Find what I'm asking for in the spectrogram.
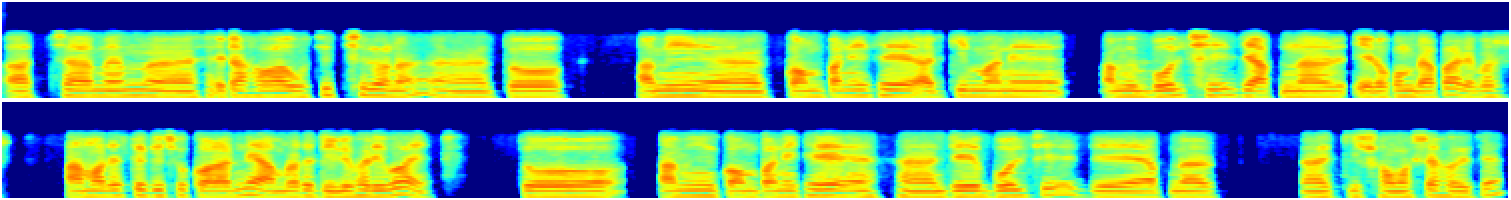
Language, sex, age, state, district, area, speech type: Bengali, male, 18-30, West Bengal, Murshidabad, urban, conversation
